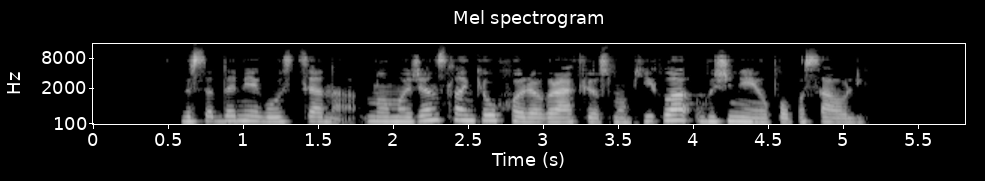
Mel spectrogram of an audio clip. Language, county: Lithuanian, Vilnius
